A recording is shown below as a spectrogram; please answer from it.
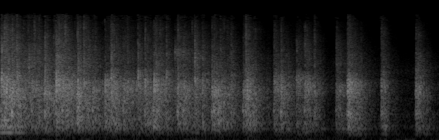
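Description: A church congregation claps together as an offering of praise, loose applause that gradually thins into separate rhythmic claps and fading bursts, moderately close and without talk.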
